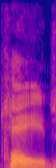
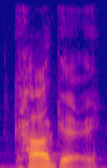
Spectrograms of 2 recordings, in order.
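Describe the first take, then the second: First: The name sounds like the word cage. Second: The name does not sound like cage. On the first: The speaker calls it wrong. "This is not Cage" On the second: The speaker calls it right. "we're changing Laki to Kage"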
